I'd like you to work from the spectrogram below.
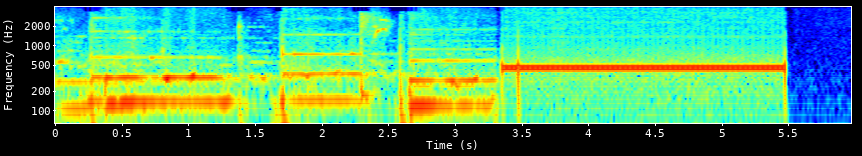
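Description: Telephone line tones play while a business call is transferred to a finance director: a few broken bursts of layered tones, then one steady, loud, unbroken tone held for about two seconds before it cuts off into silence.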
